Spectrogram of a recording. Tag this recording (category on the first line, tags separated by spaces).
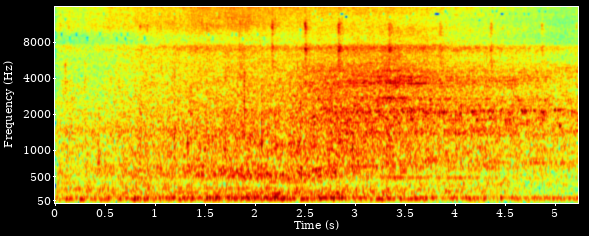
Sound effects > Vehicles
Tram Vehicle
